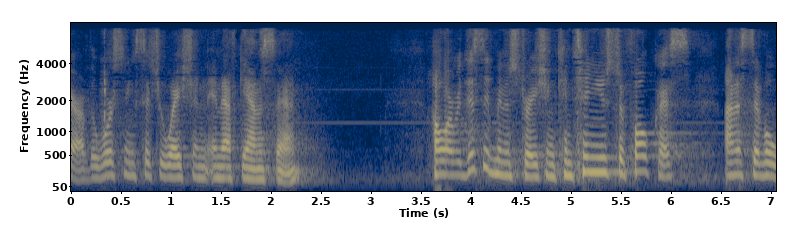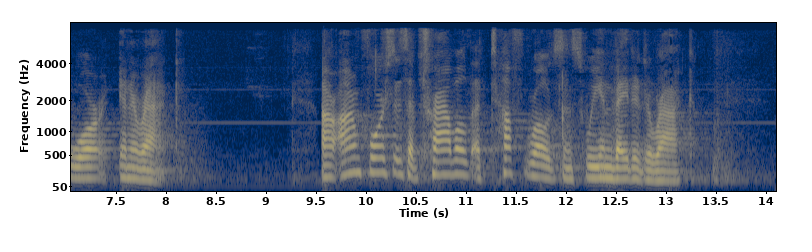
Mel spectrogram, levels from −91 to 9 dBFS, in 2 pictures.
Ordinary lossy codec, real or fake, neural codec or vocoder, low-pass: AAC, 32 kbps; real; none; 7.2 kHz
